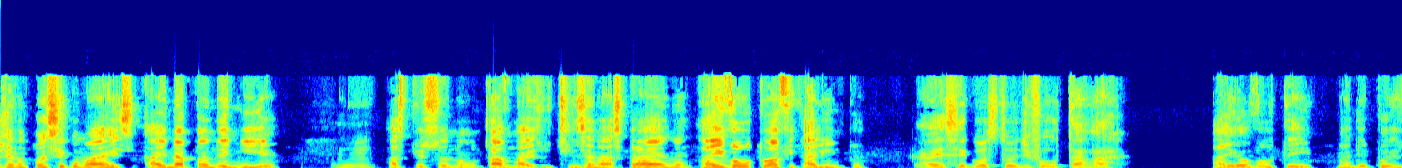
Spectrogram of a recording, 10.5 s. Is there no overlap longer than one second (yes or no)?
yes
